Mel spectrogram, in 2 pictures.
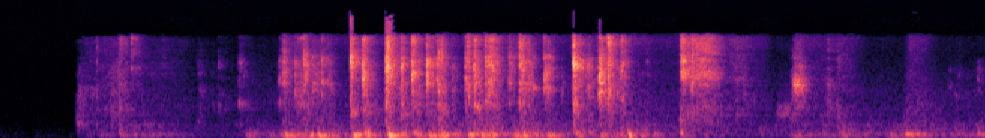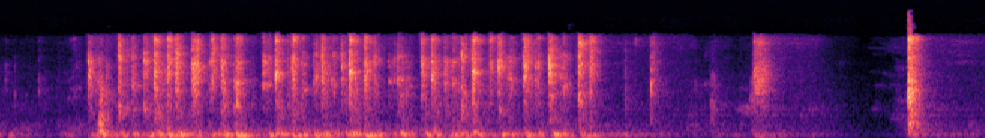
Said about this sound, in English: She stares at me blankly and makes typing noises.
